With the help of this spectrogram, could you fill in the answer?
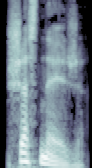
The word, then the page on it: chasse-neige: français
